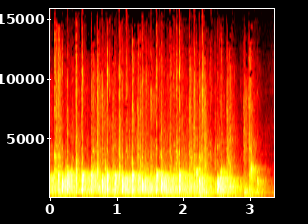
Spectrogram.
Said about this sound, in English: If you understand that, give a little hand of applause.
